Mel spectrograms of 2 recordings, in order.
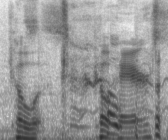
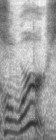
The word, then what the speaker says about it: coerce: No, Yeah, it's coerce. coerce. Coerce. Both are accepted. That can't be true. To you. It's not the H. You don't add an H.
